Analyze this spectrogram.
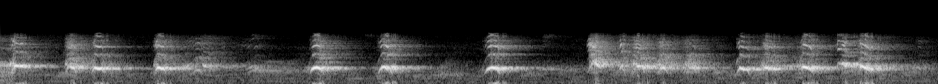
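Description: Bedlington and Wheaten terriers barking and yipping as they tussle: short, high-pitched barks in irregular runs, roughly one or two a second.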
